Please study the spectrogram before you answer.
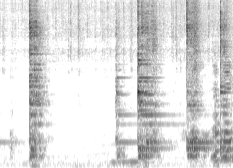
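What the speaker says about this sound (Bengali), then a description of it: "আমি এখন চুলাটা জ্বালিয়ে নুডলসটা গরম করে নিয়েছিলাম," Egg noodles being reheated in a pan on a stove, with a utensil scraping and stirring in three or four close bursts of sizzle and metallic clatter separated by quieter gaps.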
